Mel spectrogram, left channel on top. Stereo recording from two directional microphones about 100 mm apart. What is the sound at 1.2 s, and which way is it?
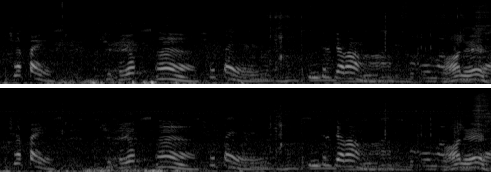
Speech, 20° left (ahead or behind).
